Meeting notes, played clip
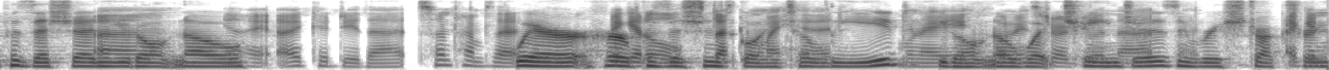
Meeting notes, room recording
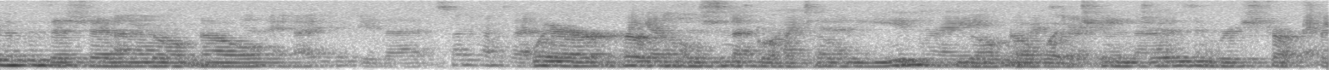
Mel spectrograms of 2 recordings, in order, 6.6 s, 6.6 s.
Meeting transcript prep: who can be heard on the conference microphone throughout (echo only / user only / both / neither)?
echo only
